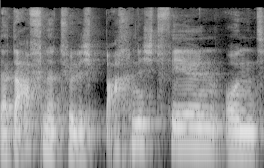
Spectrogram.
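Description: Here a man talks at a fairly slow pace with ordinary pitch variation. He has an ordinary speaking voice. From Saarland, Germany. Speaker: concert organist. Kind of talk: interview.

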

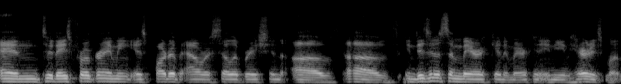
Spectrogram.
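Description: A man's unremarkable speaking voice at a medium pitch, fairly quick in pace and fairly even in intonation. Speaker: school equity administrator, event moderator. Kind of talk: introduction to student Q and A. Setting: video call.

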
